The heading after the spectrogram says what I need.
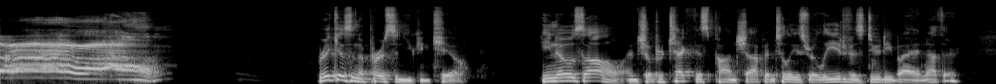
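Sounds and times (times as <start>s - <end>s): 
strained yell-like pained groan: 0.0s - 1.8s
speech: 3.2s - 4.8s, 5.4s - 9.7s.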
